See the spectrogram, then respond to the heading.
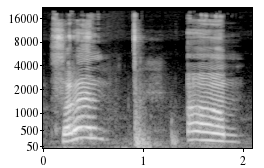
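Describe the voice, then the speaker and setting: A young man with a New York accent telling a personal story to camera in an animated, rambling way, full of "like", "bro" and "right?". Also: extremely high pitch, extremely slow, a little hiss or hum. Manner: animated, frequent restarts. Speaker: vlogger. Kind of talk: casual storytime monologue.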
